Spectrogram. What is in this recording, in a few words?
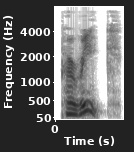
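"perique", British English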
